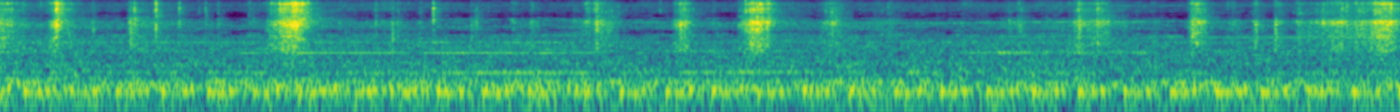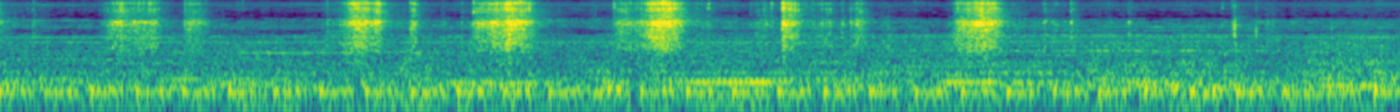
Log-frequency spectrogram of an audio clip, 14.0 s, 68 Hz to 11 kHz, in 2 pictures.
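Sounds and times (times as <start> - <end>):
stepper motor hum: 0.0 - 14.0.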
